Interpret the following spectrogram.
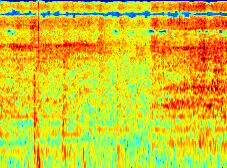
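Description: Faint background music, with a light knock of a plastic spoon against the pot a little under half a second in as the brine is stirred.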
